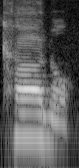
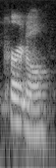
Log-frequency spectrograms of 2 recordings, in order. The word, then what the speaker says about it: colonel: or the second o it's kind of the ER sound all right luckily this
